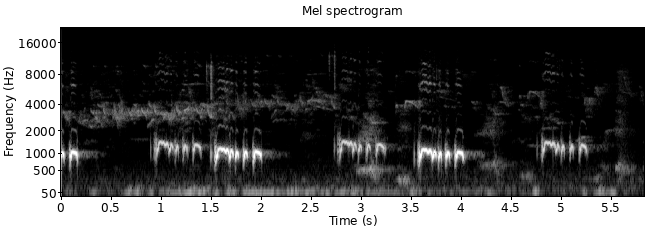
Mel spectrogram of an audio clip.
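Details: Loud-voiced local zebra doves, 35 birds, singing steadily: paired bursts of trilled, pulsing coos repeat roughly twice every two seconds, over faint high chirps and a low rumble.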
